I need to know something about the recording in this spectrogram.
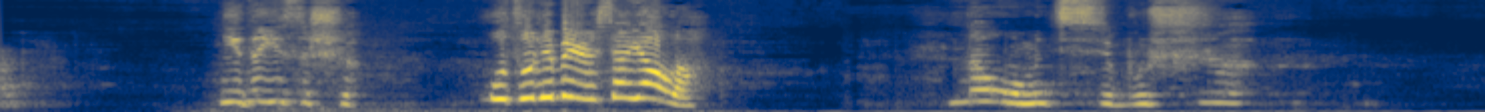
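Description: A young woman speaks with worry, close by.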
